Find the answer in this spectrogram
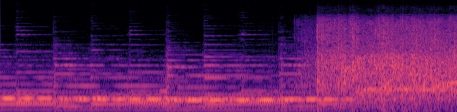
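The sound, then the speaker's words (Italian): Applause breaks out for an audience of physicists as Higgs boson data are presented, a dense burst of clapping that cuts in after a short passage of sustained tonal music and continues loud to the end. “Applausi di fronte ai fisici mondiali mentre Fabiola Gianotti dà i dati del bosone.”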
